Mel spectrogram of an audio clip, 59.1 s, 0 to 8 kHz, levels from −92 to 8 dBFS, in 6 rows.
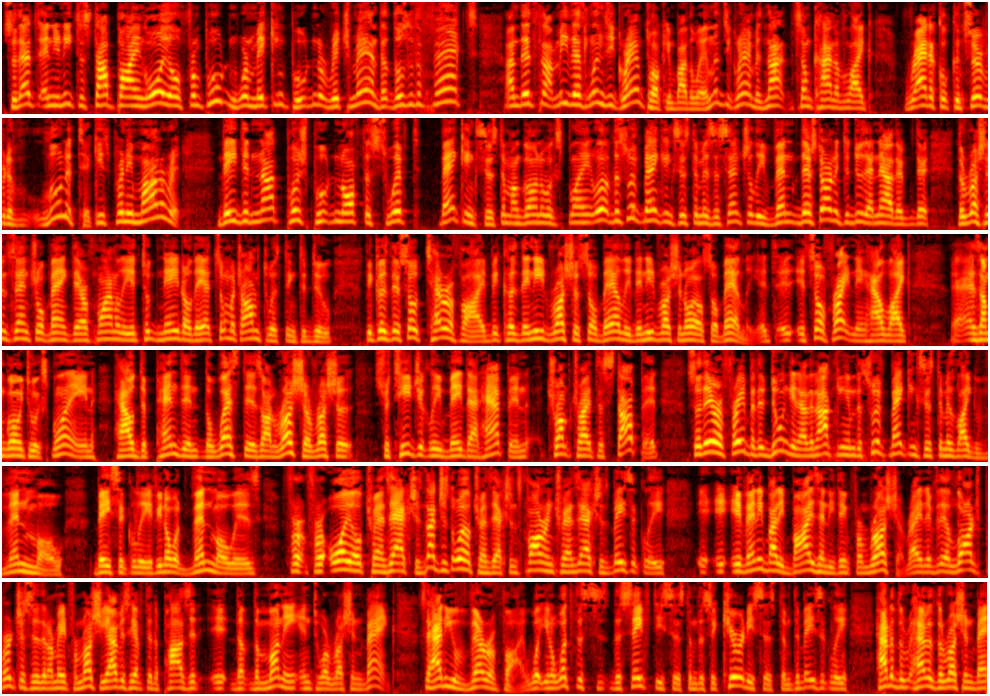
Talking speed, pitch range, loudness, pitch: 235 wpm, 165-225 Hz, -22 LUFS, 190 Hz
